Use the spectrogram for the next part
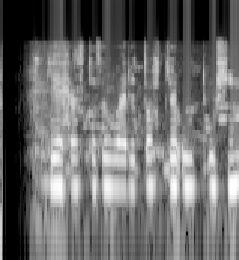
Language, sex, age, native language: Icelandic, female, 12, Icelandic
